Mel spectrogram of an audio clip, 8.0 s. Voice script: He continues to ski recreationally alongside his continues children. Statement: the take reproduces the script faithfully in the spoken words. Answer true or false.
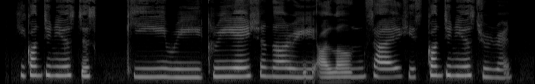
true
